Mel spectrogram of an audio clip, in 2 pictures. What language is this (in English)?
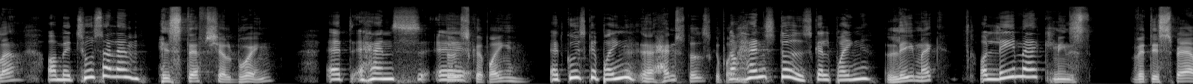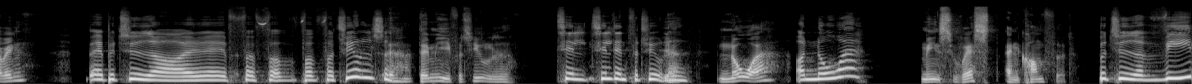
Danish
